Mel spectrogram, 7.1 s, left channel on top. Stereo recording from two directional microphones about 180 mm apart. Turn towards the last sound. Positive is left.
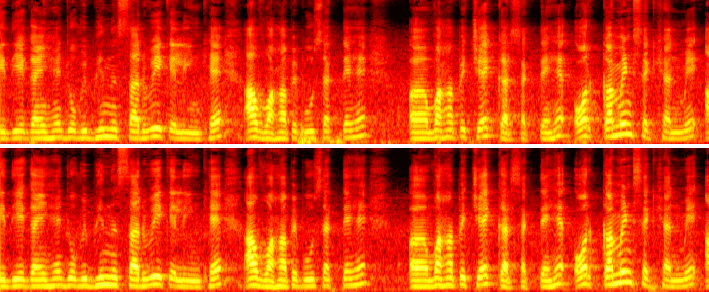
turn(degrees=-10)  # may be behind; listen again after turning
